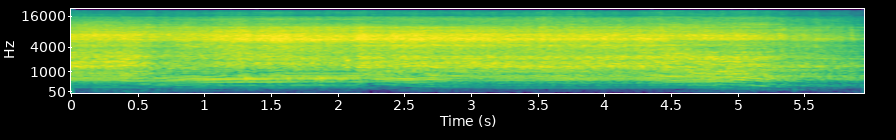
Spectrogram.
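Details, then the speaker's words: Pressure washer small petrol engine: harsh, loud buzz at high speed that sags slightly then recovers; owner suspects low oil, pump doubtful, and a cylinder head bolt stripped out. "son are really loud huh it almost seems like it's not it doesn't have enough Earl you know"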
